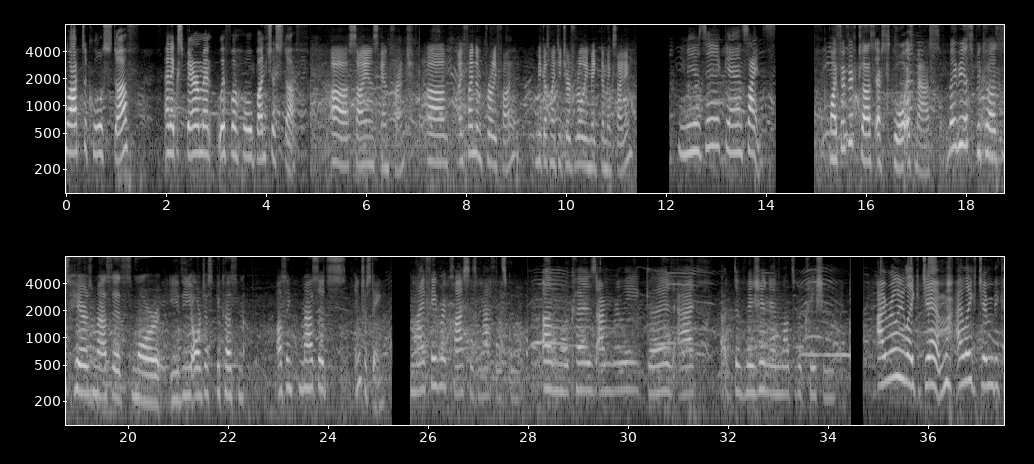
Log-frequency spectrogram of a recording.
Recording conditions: busy venue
